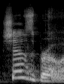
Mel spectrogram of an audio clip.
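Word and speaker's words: Chesebro: think Kevin Kevin chesbro actually she chesbro I'm sure is how you really pronounce his name because it's French but anyway this Michael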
